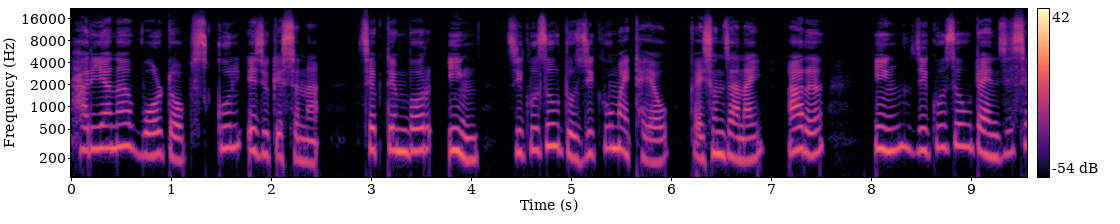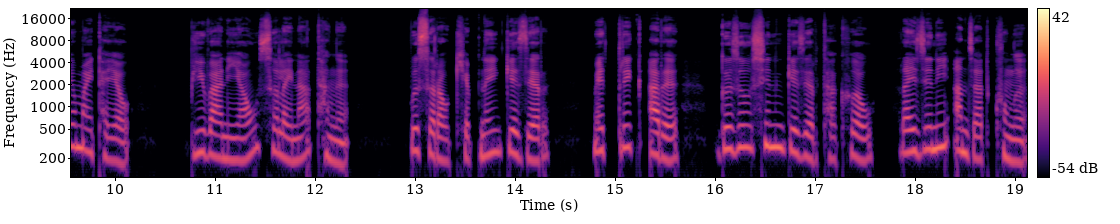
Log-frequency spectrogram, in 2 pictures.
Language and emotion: Bodo, neutral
